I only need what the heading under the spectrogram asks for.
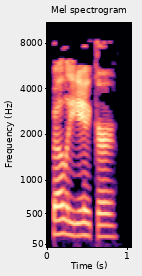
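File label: "bellyacher", British English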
